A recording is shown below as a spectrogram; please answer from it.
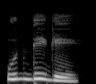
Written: ಉದ್ದಿಗೆ

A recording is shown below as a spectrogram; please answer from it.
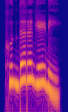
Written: ಖುದ್ದರಗೇಡಿ

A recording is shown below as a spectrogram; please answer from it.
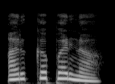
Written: ಅರ್ಕಪರ್ಣ

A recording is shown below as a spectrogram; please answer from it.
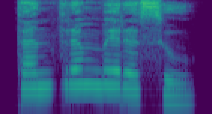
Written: ತಂತ್ರಂಬೆರಸು

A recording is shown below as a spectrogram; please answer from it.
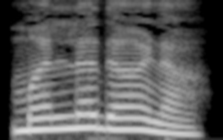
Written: ಮಲ್ಲದಾಳ

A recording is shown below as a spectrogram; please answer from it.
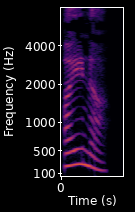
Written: ಐನ

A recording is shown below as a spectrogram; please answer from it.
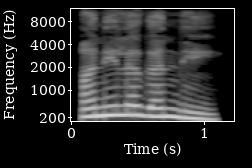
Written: ಅನಿಲಗಂಧಿ

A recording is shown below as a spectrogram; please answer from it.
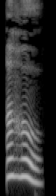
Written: ಅಹಿ

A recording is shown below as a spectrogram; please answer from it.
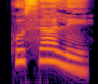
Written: ಕುಸಲೆ

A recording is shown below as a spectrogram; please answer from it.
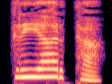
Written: ಗಿರಿಯಾರತಿ

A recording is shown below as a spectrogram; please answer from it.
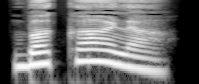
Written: ಬಕಾಳ

